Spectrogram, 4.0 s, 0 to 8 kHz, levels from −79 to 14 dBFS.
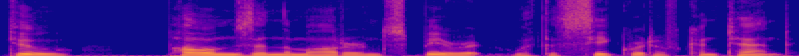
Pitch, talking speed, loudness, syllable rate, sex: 125 Hz, 165 wpm, -19 LUFS, 5.1 syllables/s, male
